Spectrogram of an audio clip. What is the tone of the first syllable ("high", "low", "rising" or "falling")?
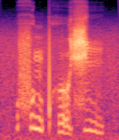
falling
